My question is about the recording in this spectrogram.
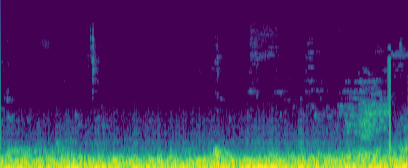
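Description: Steady low rumble of a car being driven slowly, heard from inside the cabin: engine and tyre noise on the road, with a single sharp click near the end.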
